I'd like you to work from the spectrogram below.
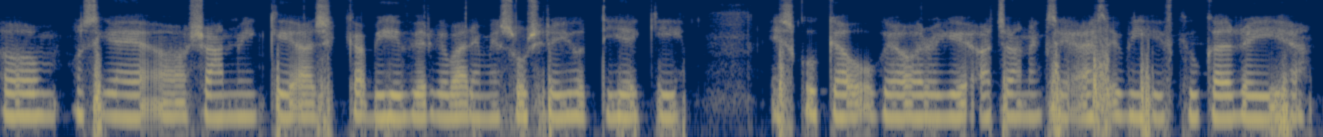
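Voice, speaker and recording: A woman casually retelling a love story in a soft, half-whispered voice, pausing often on fillers. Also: fairly high pitch, monotone, gravelly, dry recording, poor audio. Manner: hesitant, many filler pauses.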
